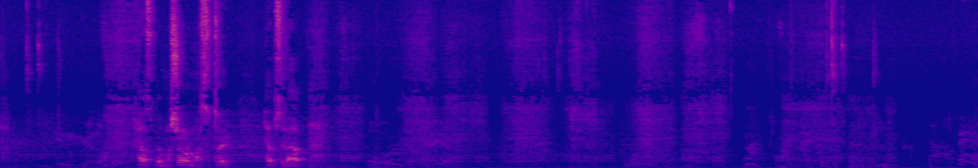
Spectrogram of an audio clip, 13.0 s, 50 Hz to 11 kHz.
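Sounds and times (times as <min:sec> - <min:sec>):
man breathing in soft puffs: 0:01.2 - 0:12.4.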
